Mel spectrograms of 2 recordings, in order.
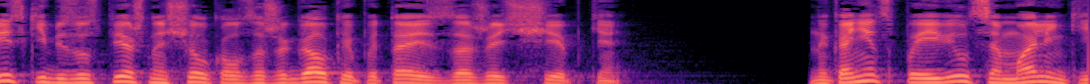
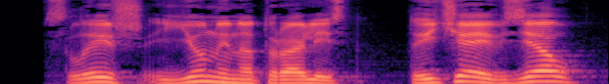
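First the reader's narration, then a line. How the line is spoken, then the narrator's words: Sharp call. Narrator (Russian): окрикнул я Макса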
